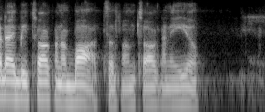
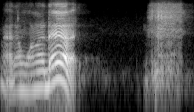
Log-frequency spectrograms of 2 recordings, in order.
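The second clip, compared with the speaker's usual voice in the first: laughing; 10 semitones higher, 9 dB louder, slower than usual. Real, not acted. Laughing at his own reluctance.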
